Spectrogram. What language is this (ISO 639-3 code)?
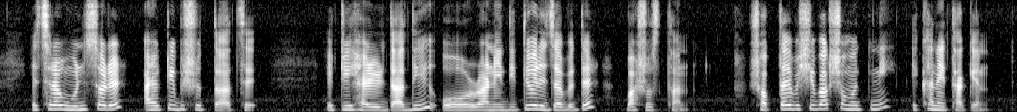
ben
